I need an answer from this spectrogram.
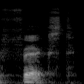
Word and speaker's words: FXD: Just some quick thoughts, inputs on the new release from Tudor, the Tudor FXD, or I've also had it pronounced the Tudor Fixed, which is Tudor's collaboration with Marine Nationale, the French Navy.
